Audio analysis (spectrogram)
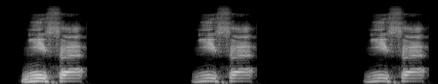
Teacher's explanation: You have tone on the final syllable, but when the final syllable is has more sonority than the penult, in this situation, the final syllable will be stronger, more long, and more intense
